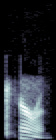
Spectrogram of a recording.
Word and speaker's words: Caron: My email is my name, which is spelled like car on, Karen, C-A-R-O-N, 30.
